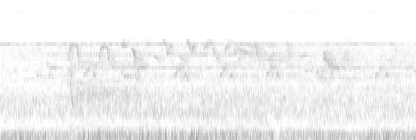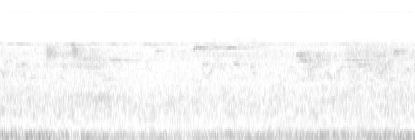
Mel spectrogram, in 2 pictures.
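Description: Freight train of covered grain hopper cars rolling slowly past with a steady low rumble. Birds chirp over it from about a second in to three seconds, and briefly again later.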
